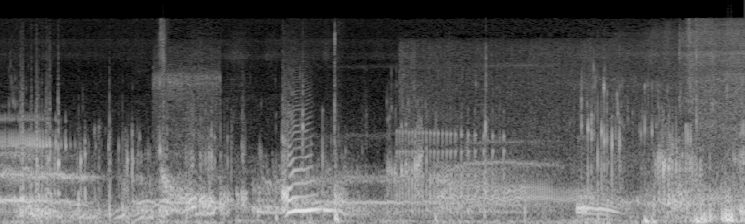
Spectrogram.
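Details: Extremely loud hunger stomach growling: loud gurgling, squeaking and rumbling gut sounds with gliding tones; borborygmi.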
